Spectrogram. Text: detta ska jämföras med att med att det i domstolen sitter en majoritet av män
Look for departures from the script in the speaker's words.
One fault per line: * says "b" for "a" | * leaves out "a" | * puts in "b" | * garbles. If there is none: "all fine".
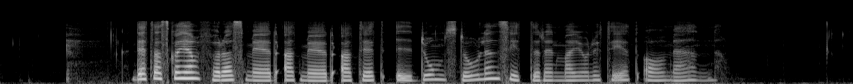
all fine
